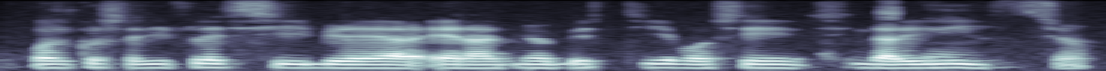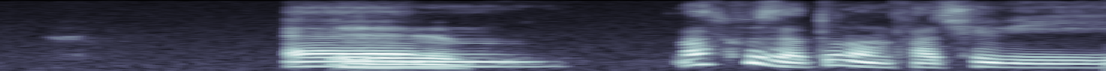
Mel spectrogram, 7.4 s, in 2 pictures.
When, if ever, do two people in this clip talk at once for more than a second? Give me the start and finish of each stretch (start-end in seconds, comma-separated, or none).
none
